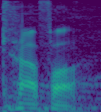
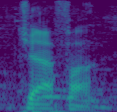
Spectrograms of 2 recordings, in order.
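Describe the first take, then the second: First: The name begins with a K sound. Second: The name begins with a J sound. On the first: The speaker calls it wrong. "please remind me if I say it wrong again" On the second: The speaker calls it right. "pronounced Jaffa, like the chocolates"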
